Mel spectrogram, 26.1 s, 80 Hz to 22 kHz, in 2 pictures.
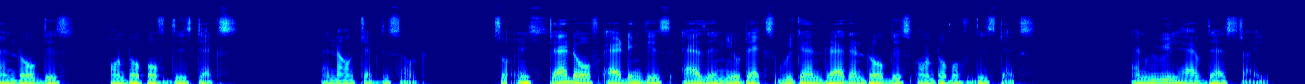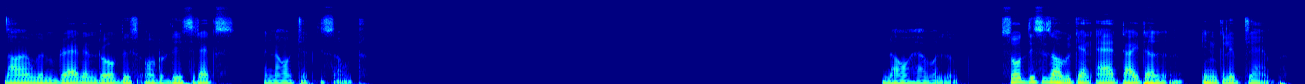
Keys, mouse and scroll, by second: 2.7 space, 4.7 space, 11.2 space, 12.5 space, 12.9 scroll down 1, 16.8 space, 17.0-18.3 scroll down 1, 20.6 space.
